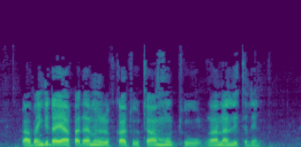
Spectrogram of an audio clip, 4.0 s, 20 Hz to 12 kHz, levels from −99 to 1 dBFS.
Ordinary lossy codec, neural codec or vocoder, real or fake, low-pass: MP3, 32 kbps; codec, 44.1 kHz, 7.8 kbps, Pupu-Codec; fake; 10.8 kHz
